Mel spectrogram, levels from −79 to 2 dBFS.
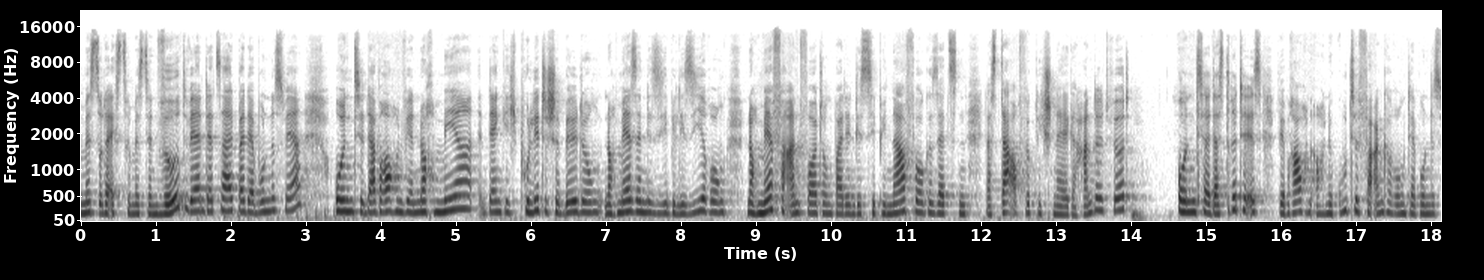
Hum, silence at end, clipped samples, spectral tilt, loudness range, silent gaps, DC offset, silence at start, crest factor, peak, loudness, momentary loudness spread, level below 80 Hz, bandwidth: none; 0 s; under 0.1%; -5.5 dB/octave; 3 LU; none; under 0.1%; 0 s; 16 dB; -2 dBFS; -20 LUFS; 7 LU; -52 dBFS; 15.5 kHz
